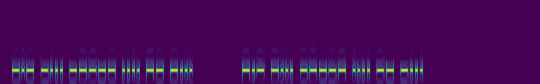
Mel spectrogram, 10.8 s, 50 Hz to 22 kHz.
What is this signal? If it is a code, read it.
Morse code, heard as a keyed tone, about 25 wpm, 700 Hz. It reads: KB0HMB KB0HMB
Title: USA Call Signs - 6 Characters - Repeated 2x - 25wpm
